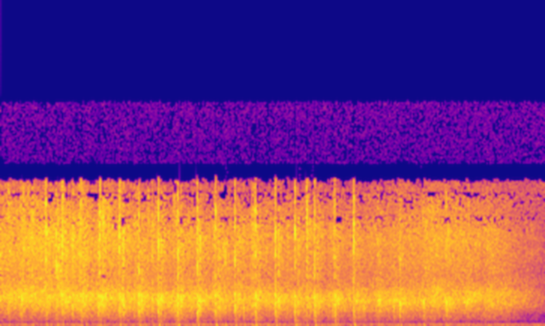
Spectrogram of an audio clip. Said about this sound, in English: Let's give these Fort Recovery Community Foundation Scholarship winners a round of applause.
